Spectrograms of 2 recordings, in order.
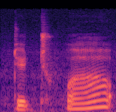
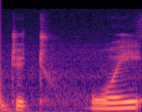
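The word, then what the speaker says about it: du Toit: a start now with Chantel dto or detroy as you pronounce it in South Africa yes with 105 on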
